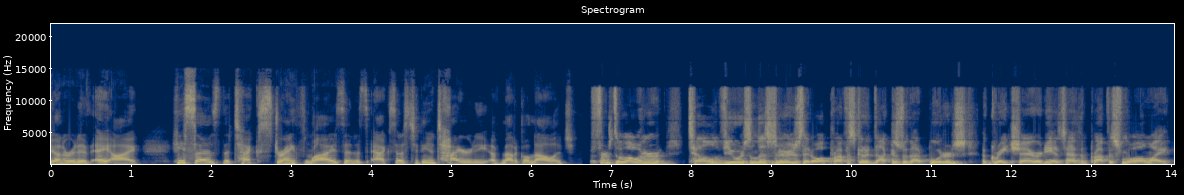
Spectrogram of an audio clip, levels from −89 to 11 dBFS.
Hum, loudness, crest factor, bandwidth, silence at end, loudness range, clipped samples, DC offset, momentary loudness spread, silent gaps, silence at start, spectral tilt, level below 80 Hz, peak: none; -19 LUFS; 12 dB; 15.5 kHz; 0.05 s; 2 LU; under 0.1%; under 0.1%; 6 LU; 6.64-6.74 s; 0 s; -4 dB/octave; -62 dBFS; -8 dBFS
